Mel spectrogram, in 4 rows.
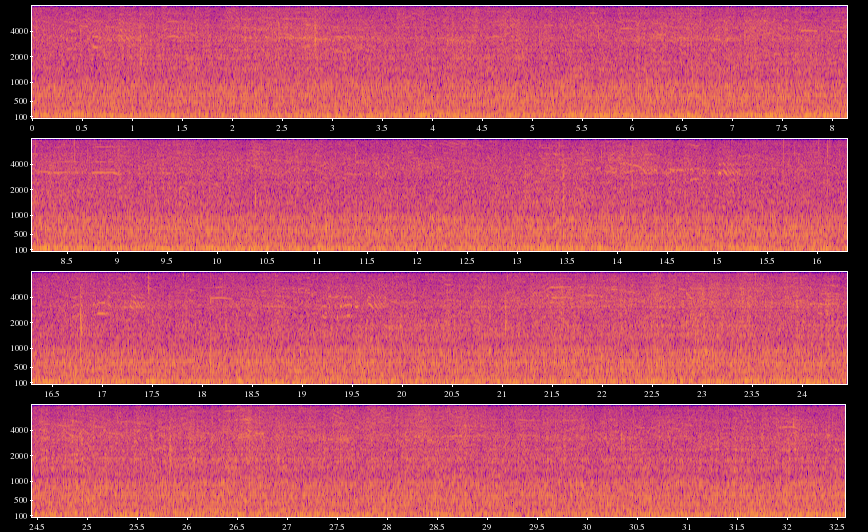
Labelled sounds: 2.5	2.8	Pacific white-sided dolphin, 3.2 to 5.7 kHz
7.6	9.1	Pacific white-sided dolphin, 3.0 to 4.2 kHz
14.0	14.3	Pacific white-sided dolphin, 3.6 to 4.1 kHz
17.2	17.5	Pacific white-sided dolphin, 2.9 to 3.3 kHz
18.1	18.3	Pacific white-sided dolphin, 3.8 to 4.0 kHz
18.9	19.2	Pacific white-sided dolphin, 4.1 to 4.6 kHz
21.5	22.0	Pacific white-sided dolphin, 4.0 to 5.4 kHz
24.1	24.4	Pacific white-sided dolphin, 3.2 to 4.5 kHz

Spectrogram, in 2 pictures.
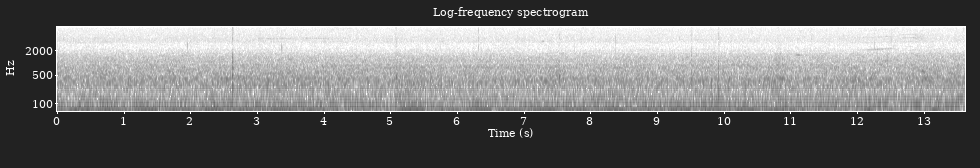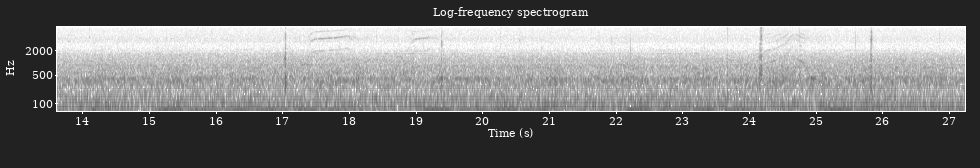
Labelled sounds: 3.0	4.1	killer whale, southern resident, J pod, whistle, 3.7 to 4.4 kHz
5.1	10.1	vessel noise, 0 to 8.0 kHz
11.9	13.2	killer whale, southern resident, J pod, call S01, 0.81 to 7.3 kHz
18.9	19.5	killer whale, southern resident, J pod, 1.0 to 7.1 kHz

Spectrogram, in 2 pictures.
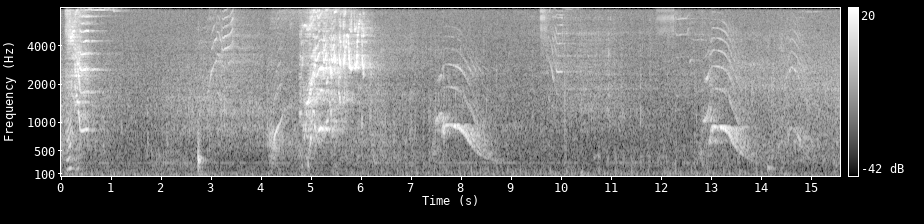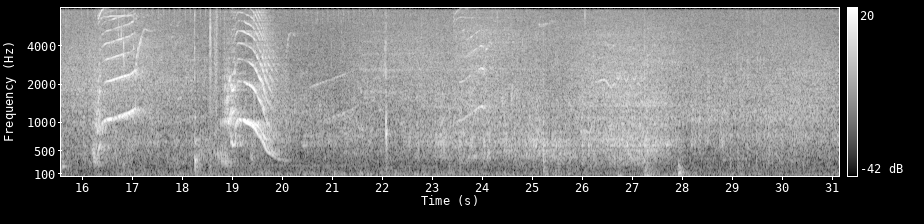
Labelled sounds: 0.0	1.4	killer whale, southern Alaska resident, 0.32 to 8.0 kHz
2.8	3.6	killer whale, southern Alaska resident, 1.2 to 8.0 kHz
4.1	6.2	killer whale, southern Alaska resident, 0.18 to 8.0 kHz
7.5	8.7	killer whale, southern Alaska resident, 0.09 to 8.0 kHz
9.5	10.7	killer whale, southern Alaska resident, 1.1 to 8.0 kHz
11.9	13.8	killer whale, southern Alaska resident, 0.37 to 8.0 kHz
14.4	15.4	killer whale, southern Alaska resident, 0.28 to 7.9 kHz
16.2	17.4	killer whale, southern Alaska resident, 0.32 to 8.0 kHz
18.7	21.5	killer whale, southern Alaska resident, 0.23 to 8.0 kHz
23.4	24.7	killer whale, southern Alaska resident, 0.69 to 8.0 kHz

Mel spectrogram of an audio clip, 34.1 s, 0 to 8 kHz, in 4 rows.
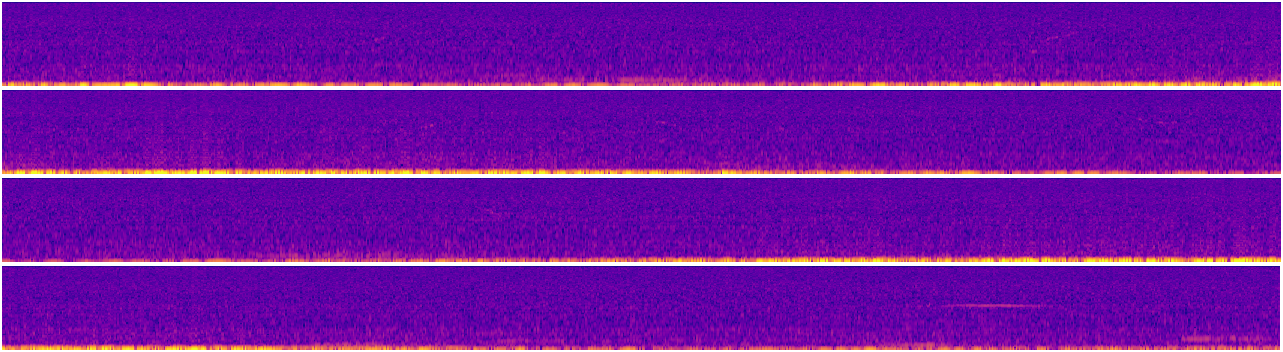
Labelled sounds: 31.9	32.5	humpback whale, 1.8 to 2.0 kHz

